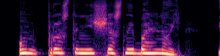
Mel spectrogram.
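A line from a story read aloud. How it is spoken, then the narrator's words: Frightened. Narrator (Russian): испуганно начала Валона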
